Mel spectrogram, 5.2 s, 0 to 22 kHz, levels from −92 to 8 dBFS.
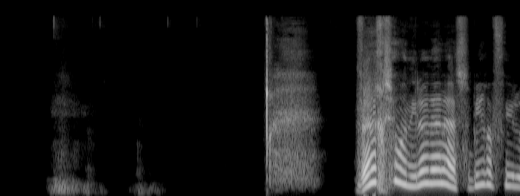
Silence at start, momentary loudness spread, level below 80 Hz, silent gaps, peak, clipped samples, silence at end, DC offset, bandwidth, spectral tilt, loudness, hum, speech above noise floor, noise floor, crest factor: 2.65 s; 18 LU; -68 dBFS; none; -6 dBFS; under 0.1%; 0 s; under 0.1%; 15.5 kHz; -4.5 dB/octave; -21 LUFS; none; 66 dB; -86 dBFS; 20 dB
